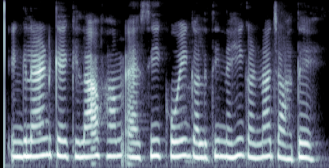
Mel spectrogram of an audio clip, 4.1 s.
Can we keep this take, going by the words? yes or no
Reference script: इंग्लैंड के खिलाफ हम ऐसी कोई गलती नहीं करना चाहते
yes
